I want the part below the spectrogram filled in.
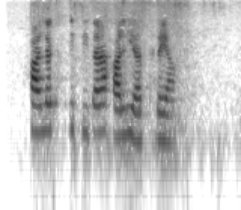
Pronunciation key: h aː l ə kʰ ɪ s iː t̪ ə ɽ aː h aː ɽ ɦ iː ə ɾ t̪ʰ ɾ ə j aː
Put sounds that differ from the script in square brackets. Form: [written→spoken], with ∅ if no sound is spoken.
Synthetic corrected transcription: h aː l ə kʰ ɪ s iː t̪ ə [ɽ→ɾ] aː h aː [ɽ→l] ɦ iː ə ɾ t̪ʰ ɾ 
